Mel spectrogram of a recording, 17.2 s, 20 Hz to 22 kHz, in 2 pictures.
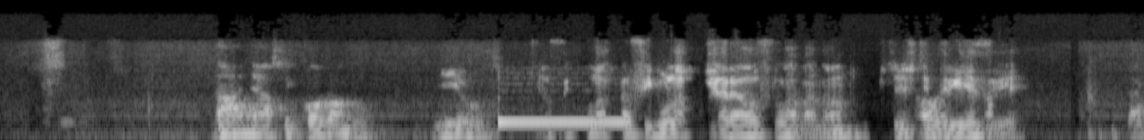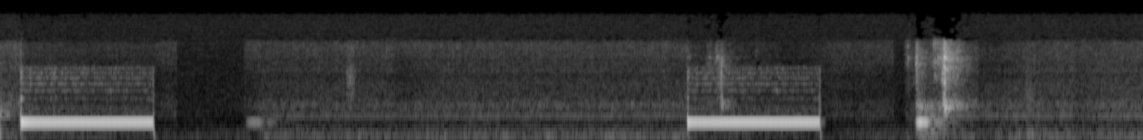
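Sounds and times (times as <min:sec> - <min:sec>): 
speech: 0:01.6 - 0:07.8, 0:08.5 - 0:08.8
telephone ringback tone with no answer: 0:08.8 - 0:09.8, 0:13.7 - 0:14.8.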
